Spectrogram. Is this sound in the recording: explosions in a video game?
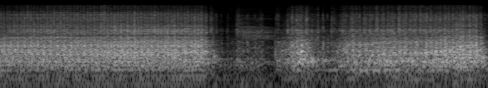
no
